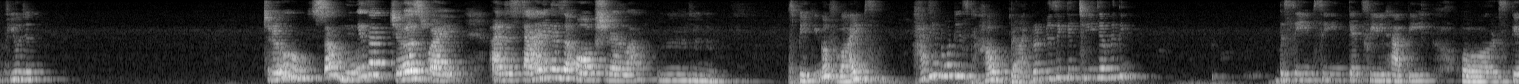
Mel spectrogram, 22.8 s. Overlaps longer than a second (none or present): none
